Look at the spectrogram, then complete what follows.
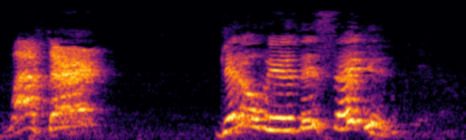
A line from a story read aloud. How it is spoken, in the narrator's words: his mom was like screaming it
